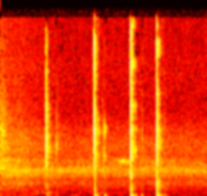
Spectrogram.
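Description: Several quick, sharp key taps on a computer keyboard while entering a chart indicator in a trading platform, in short irregular bursts, close and fairly quiet with no talking.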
